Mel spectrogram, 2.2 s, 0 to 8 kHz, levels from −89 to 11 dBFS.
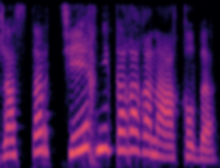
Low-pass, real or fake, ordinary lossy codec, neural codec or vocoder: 7.2 kHz; real; none; none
